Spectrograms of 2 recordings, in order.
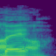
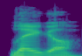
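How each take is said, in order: First: The first vowel sounds like the vowel in 'lah'. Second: The first vowel sounds like the vowel in 'leg'. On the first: The speaker calls it wrong. "not Lago" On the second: The speaker calls it right. "Lego, not"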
